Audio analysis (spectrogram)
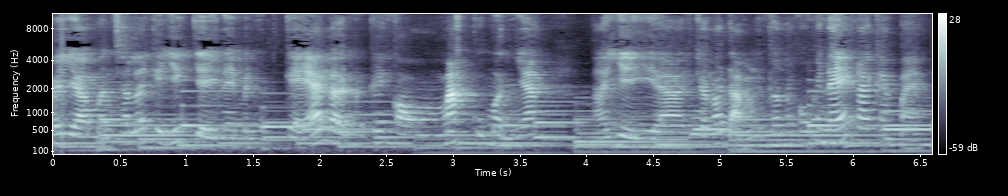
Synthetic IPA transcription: ɓə˧jzəː˨˩mï̟˨˩sɛ̰˧˥lə˨˦jkaː˨˦zi˦˥ət̚zi˨˩na˨˩jmï˨˩ŋ̟kɛ˧˩le˧nkaː˨˦jkɔ˧nma˦˥t̚ku˧˩əmï˨˩ŋ̟ɲaː˧ | ʔaː˨˩zi˨˩ʔaː˨˩t͡ɕɔ˧nɔ˨˦ɗa̰˧˨˩mkə˧nɔ˨˦kɔ˨˦kaː˨˦jnɛ˦˥k̚ʔəː˨˦kaː˦˥k̚ɓa̰ː˧˨n

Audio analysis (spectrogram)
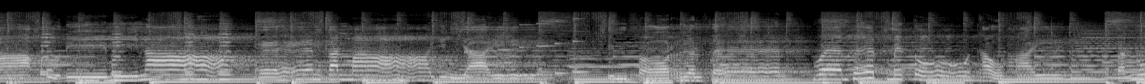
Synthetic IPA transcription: aː˨˩k̚puː˧˩diː˧miː˧naː˧˩ | pʰɛː˨˩hɛ˦nka˧nmaː˧ | ji˧˩ŋja˧j | si˧˩nsɔː˧˩ɾɯ˧ənsɛː˧˦n | wɛː˧npʰeː˦˥t̪̚me˧˥t̪oː˧t̪ʰa˧˩wpʰa˧j | sa˧˥nu˧˦

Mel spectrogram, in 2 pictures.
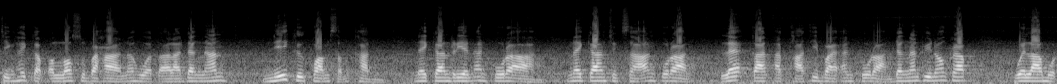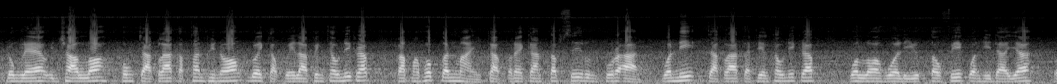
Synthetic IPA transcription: t͡ɕi˧ŋɦa˥˩jka˨˩p̚ʔa˧lːɔ˦˥hsu˨˩bhaː˧na˧ɦu˧wa˧t̪aː˧laː˧da˧ŋna˦˥nː | iː˦˥kʰɯː˧kʰwaː˧msa˩˦mkʰa˧nː | a˧jkaː˧nɾi˧ənʔa˧˩nku˧˩ɾa˧ʔaː˨˩nː | a˧jkaː˧nsɯ˨˩k̚saː˩˦ʔa˧˥˩nku˧ɾʔaː˨˩n | lɛ˦˥ʔkaː˧nʔa˨˩t̪ʰːaː˩˨˦t̪ʰi˦˧˩baː˧jʔa˧˩nku˧ɾʔaː˨˩nda˧ŋna˦˥npʰiː˥˩nɔː˦˥ŋkʰɾa˦˥p̚ | weː˧laː˧mo˨˩t̪̚lo˧ŋlɛː˦˥wʔi˨˧nt͡ɕʰaː˧ʔa˧lːɔ˦˥hkʰo˧ŋt͡ɕaː˨˩k̚laː˧ka˨˩p̚t̪ʰa˥˩npʰiː˥˩nɔː˦˥ŋdu˥˩əjka˨˩p̚weː˧laː˧pʰi˧ŋt̪ʰa˥˩wniː˦˥kʰɾa˦˥p̚kla˨˩p̚maː˧pʰo˦˥p̚ka˧nma˨˩jka˨˩p̚ɾaː˧jkaː˧nt̪a˦˥p̚si˦˥ɾu˧˩nku˧ɾaː˧ʔaː˨˩n | wa˧nːiː˦˥t͡ɕaː˨˩k̚laː˧t̪ɛː˨˩pʰi˧əŋt̪ʰa˥˩wniː˦˥kʰɾa˦˥p̚ | wa˧lːɔː˧ɦu˧a˧liː˧ju˦˥t̪ːaː˧fi˦˥k̚wa˧nhi˧daː˧ja˦˥

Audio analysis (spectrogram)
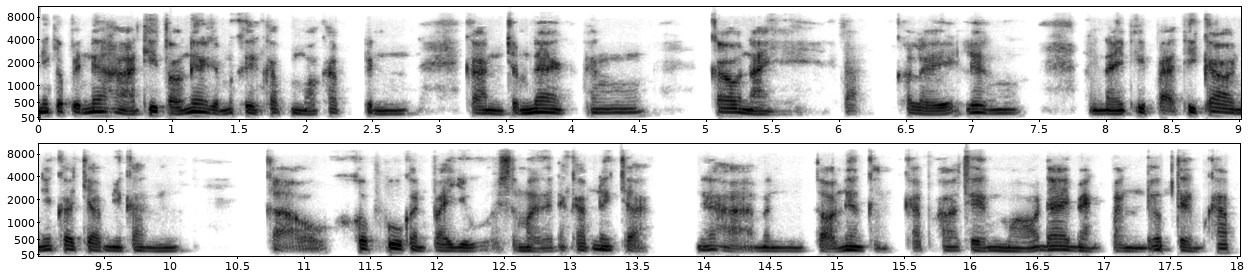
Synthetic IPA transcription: niː˧˥˨kɔː˧˩pe˨nːɯ˧˥ɐɦaː˩˦t̪ʰiː˧˩t̪ɔː˨˩nɯ˥˩əŋt͡ɕa˨˩ma˧˥˧kʰɯː˧˨nkʰa˦˧˥p̚mɔː˨˦kʰa˧˥pːe˨nkaː˨nt͡ɕa˨mnɛː˧˩k̚t̪ʰa˦˥ŋ | kaː˥˩wna˨˦jna˧˥kʰa˦˧p̚kɔː˧˩˨lɤː˧jlɯ˥˩əŋ | na˨˧˩jna˨˦jt̪ʰiː˧˩pɛː˨˩t̪ʰːiː˧˥˩kaː˧˥˩wʔniː˧˥˨kɔː˧˩t͡ɕa˧miː˧˦kaː˧n | ka̰ː˨˩wkʰo˧˥˩p̚kʰuː˧˩ka˨npa˨˧jːuː˨˩sa˧mɤː˨˦na˧kʰa˦˥p̚nɯ˥˩əŋt͡ɕa̰ː˨˩k̚ | nɯ˧˥əɦaː˨˩˦ma˧˥˨nt̪ɔ̰ː˨˩nɯ˥˩əŋka˨˩nkʰa˧p̚kʰaː˧˩sʰɤː˨˦ŋmɔː˨˦daː˧˥˩jbɛ˨˩ŋpa˧nlʰɤː˧˥˩mt̪ɤː˨˧mkʰa˦˧˥p̚

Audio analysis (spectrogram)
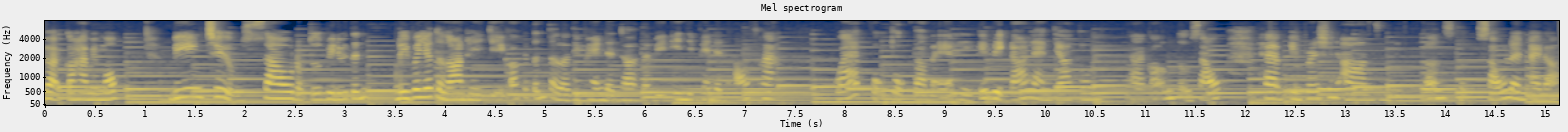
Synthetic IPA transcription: zɔ˧˩kə˧ɦaː˧jmɨ˧əjmo˦˥t̚bi˧ntʰi˧˩wsa˧wɗə˨˩wt̪ɨ˧˨vi˧ɗi˧t̪ï˨˦ŋ̟ɗi˧vəː˨˦zəː˨˦jt̪ɨ˨˩ŋʔə˧nt̪ʰi˨˩t͡ɕḭ˧˩˨kɔ˨˦kaː˨˦jt̪ï˨˦ŋ̟t̪ɨ˨˩ʔə˨˩di˨˩pʰɛ˧nɗə̰˧˩nt̪ʰəː˨˩t̪a̰ː˧˨vḭ˧˨ʔi˧nɗi˧pʰɛ˧nɗə˧˩ntʔɔ̰˨˦faː˧ | kwaː˨˦˥kʊ̰˧˩˨ŋ͡mt̪ʰṵ˨˩ək̚va˧˩vɛ̰˧˩t̪ʰi˨˩kaː˨˦jvi˨˩ək̚ɗɔ˨˦laː˨˩mt͡ɕɔ˧t̪u˧j | taː˧˩kɔ˨˦ʔə˨˦ŋt̪ɨ̰˧˨sə˨˦w | hɛ˧vʔi˨mpɹɛ˨˦sə˧nʔɔ˨˩nsə˨˩i˨˩ə˧˩˦nsʊ˨˩sə˨˦wle˧nʔaː˧jɗɔ̰˨˦

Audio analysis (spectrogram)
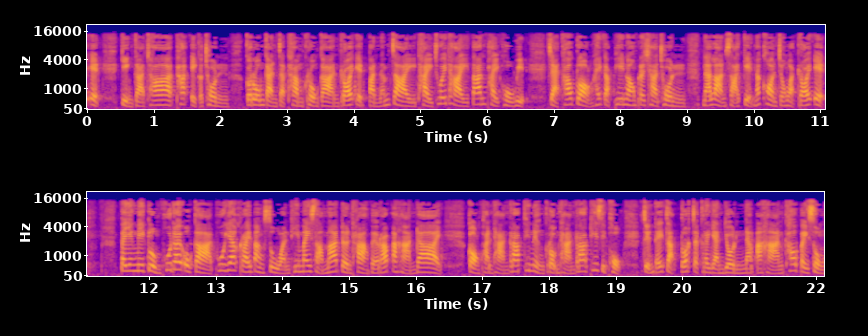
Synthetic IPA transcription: ʔe˨˩t̪̚ki˨˩ŋkaː˧t͡ɕʰaː˥˩t̪̚pʰaː˥˩k̚ʔeː˨˩kːa˧t͡ɕʰo˧n | kɔ˥˩ɾu˥˩əmka˧nt͡ɕa˨˩t̪ʰːa˧mkʰɾoː˧ŋkaː˧nɾɔː˦˥jʔe˨˩t̪̚pa˨˩nːa˦˥mt͡ɕa˧jt̪ʰa˧jt͡ɕʰu˥˩əjt̪ʰa˧jt̪aː˥˩npʰa˧jkʰoː˧wi˨˩t̪̚t͡ɕɛː˨˩kʰːaː˥˩wklɔː˨˩ŋɦa˥˩jka˨˩pʰːiː˥˩nɔː˦˥ŋpɾa˧t͡ɕʰaː˧t͡ɕʰo˧nːɛ˦˥laː˩˦nsaː˩˦t̪̚keː˨˩t̪̚na˦˥kʰɔː˧nt͡ɕa˧ŋwa˨˩t̪̚ɾɔː˦˥jʔe˨˩t̪̚ | t̪ɛː˨˩ja˧ŋmiː˧klu˨˩mpʰuː˥˩du˥˩jʔoː˧kaː˨˩t̪̚pʰuː˥˩jaː˥˩k̚ɾa˦˥jbaː˧ŋsu˨˩ənt̪ʰiː˥˩ma˥˩jsaː˩˦maː˥˩t̪̚dɤː˧nt̪ʰaː˧ŋpa˧jɾa˦˥p̚ʔaː˧ɦaː˩˦ndaː˥˩j | kɔː˨˩ŋpʰa˧˩nt̪ʰaː˩˦nɾaː˥˩p̚t̪ʰiː˥˩nɯ˨˩ŋkɾo˧mt̪ʰaː˩˦nɾaː˥˩p̚t̪ʰiː˥˩si˨˩p̚ho˨˩k̚t͡ɕɯ˧ŋdaː˥˩jt͡ɕa˨˩t̪̚ɾo˦˥t̪̚t͡ɕaː˨˩kːɾa˧jaː˧njo˧nːa˧mʔaː˧ɦaː˩˦nkʰa˥˩wpa˧jso˨˩ŋ

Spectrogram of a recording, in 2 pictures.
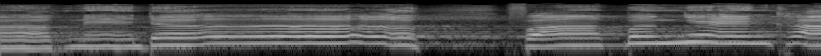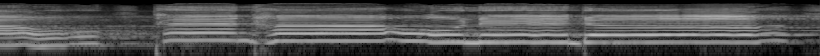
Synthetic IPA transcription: a˨˩k̚nɛ˧˩ɗəː˧˦ | faː˨˩k̚ɓə˧˦ŋɲɛ˧ŋkʰa˧˩w | t̪ʰɛ˧nɦa˧wnɛ˧˩ɗəː˧

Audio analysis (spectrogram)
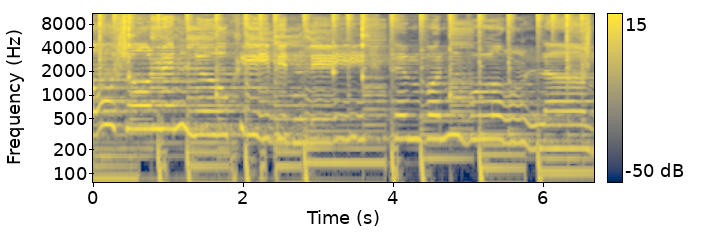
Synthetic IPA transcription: wt͡ɕɔ˧le˨˧nli˨˩wxi˧ɓi˨˩ət̚nɗi˧˨ | t̪ʰe˧mvə˨˦nvɨ˧əŋlaː˨˩m

